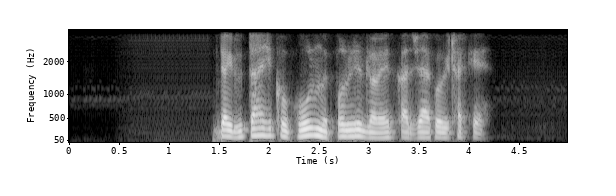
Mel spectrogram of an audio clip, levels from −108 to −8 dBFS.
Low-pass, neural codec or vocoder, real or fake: 3.6 kHz; codec, 16 kHz in and 24 kHz out, 0.6 kbps, FocalCodec, streaming, 2048 codes; fake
